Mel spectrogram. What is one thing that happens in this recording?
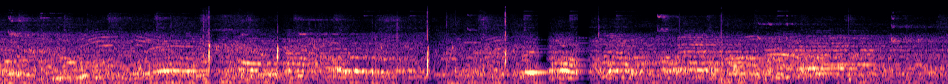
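A basketball bounces on the floor in a large echoing gym.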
